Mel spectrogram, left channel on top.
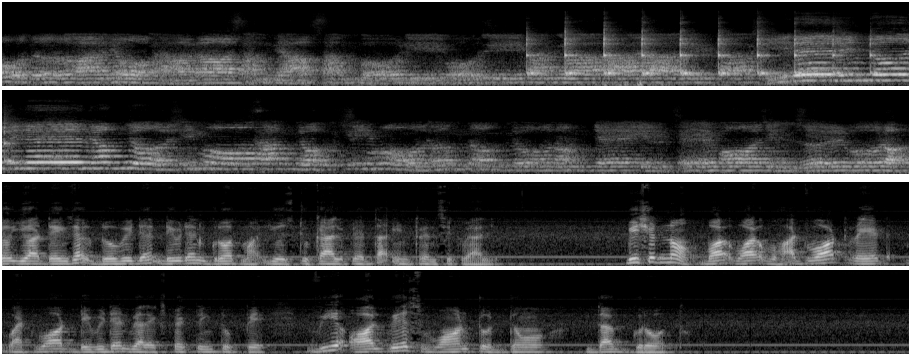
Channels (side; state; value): both; different; correlation 0.00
